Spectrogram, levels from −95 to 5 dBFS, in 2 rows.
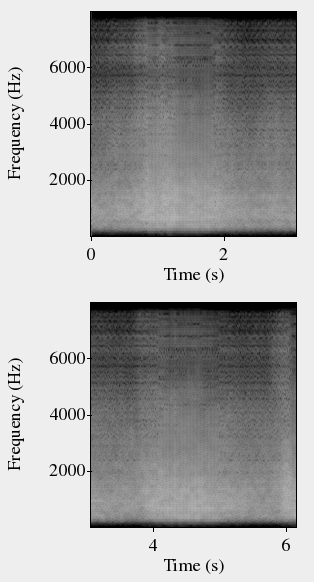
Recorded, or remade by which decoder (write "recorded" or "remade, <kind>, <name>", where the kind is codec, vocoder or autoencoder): remade, vocoder, Vocos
